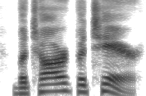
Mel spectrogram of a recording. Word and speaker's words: Bhattara: In the Dharma religion tradition in Bali, the term Bhattara is pronounced Bhatar, and is equated or even identified with God, because they both function as protectors.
